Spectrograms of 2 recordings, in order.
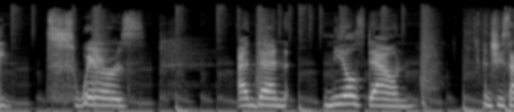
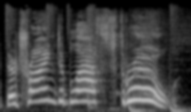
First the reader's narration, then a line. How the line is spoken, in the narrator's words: And one of the Estrins on the islands shouts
